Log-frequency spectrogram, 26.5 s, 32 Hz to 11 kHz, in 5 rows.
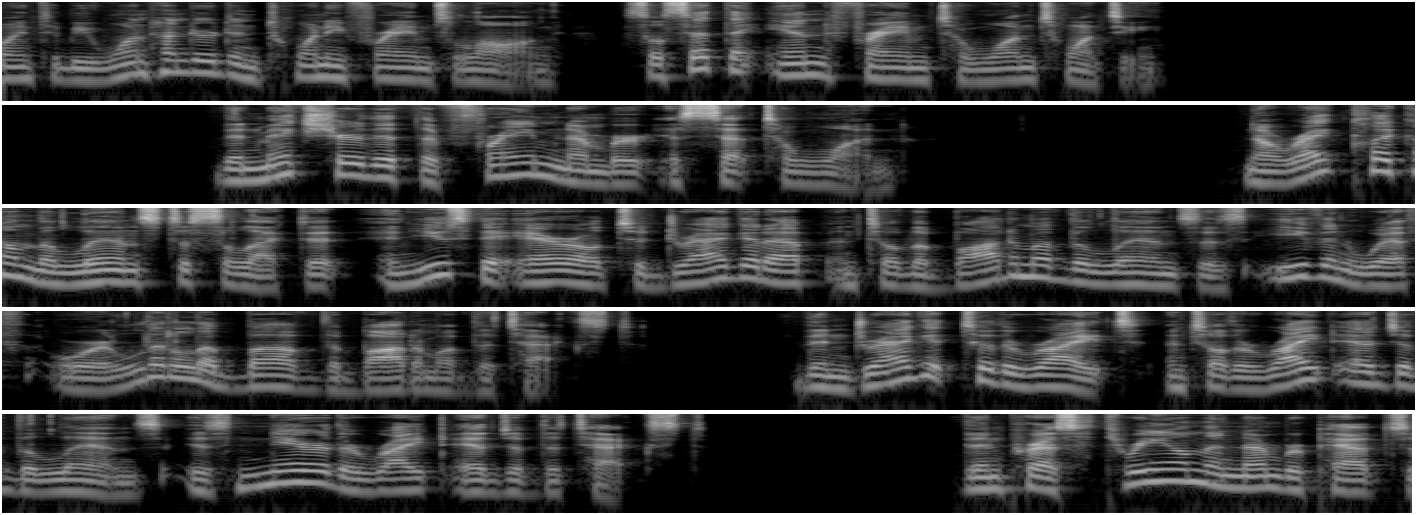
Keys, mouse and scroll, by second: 3.0 click, 10.8 right click, 12.4 click, 19.5 click, 25.3 KP_3.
